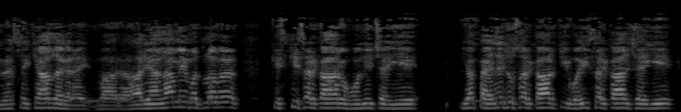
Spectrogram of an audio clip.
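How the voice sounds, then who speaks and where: Loud field reporter, higher voice. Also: male voice, poor audio. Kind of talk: street interview.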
